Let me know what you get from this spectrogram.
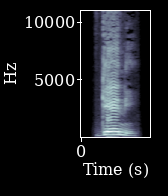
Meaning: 1. strange, unusual 2. foreign
- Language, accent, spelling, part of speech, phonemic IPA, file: Swahili, Kenya, geni, adjective, /ˈɠɛ.ni/, Sw-ke-geni.flac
